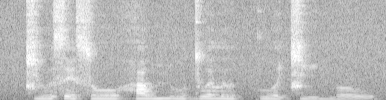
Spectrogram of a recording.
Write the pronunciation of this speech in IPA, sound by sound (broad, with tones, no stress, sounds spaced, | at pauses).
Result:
t͡ɕ ɯː˩˧ s e˧˩ s oː˩ h a˧ w ɲ uː˧˩ d u˧ ə̯ l ɯː˧˩ t̚ k u˩ ə̯ t͡ɕ iː˩ ŋ ɤː˩ w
